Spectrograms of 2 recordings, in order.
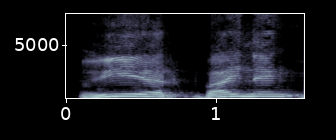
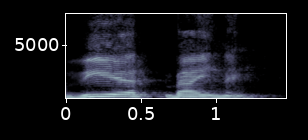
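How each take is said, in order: The two takes are said the same way.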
